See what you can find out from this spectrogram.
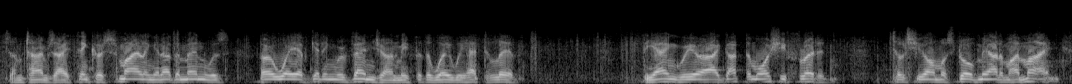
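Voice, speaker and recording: Muffled, hissy radio play: male actor as worn-out bitter ex-con, low voice, brooding and insistent. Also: fairly even intonation, fairly quick, natural voice. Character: embittered, prematurely aged ex-convict, big and broken. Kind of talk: 1940s radio drama acting. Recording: muffled noisy old radio recording.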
